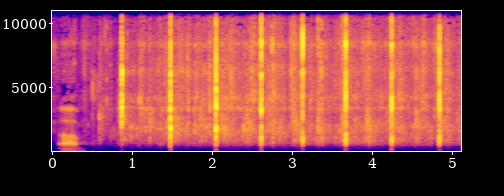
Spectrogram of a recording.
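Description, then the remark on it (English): A church audience applauds the adult volunteers who worked during the week's Vacation Bible School, a steady, dense wash of clapping, with one pair of hands landing sharp, evenly spaced claps above the crowd. A voice briefly sounds at the very start. “And we know that you did not do what you did this week for this applause.”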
